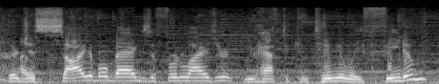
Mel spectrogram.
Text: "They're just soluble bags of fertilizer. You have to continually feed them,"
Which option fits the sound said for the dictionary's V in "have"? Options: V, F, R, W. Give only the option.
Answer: F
